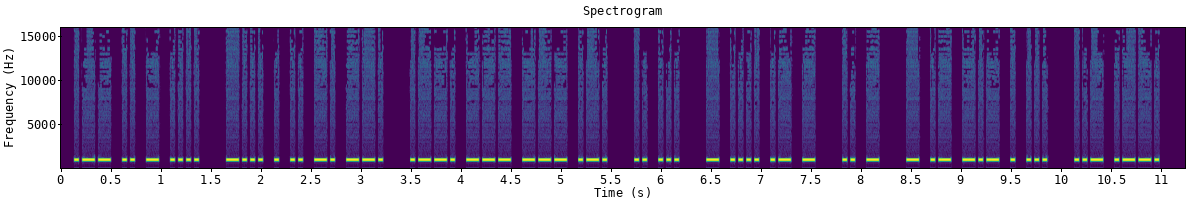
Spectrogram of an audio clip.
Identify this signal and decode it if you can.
Morse code, heard as a keyed tone, about 30 wpm, 1000 Hz. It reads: WITH BEING POOR IS THAT IT TAKES UP
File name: qotdfiles / 30wpm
